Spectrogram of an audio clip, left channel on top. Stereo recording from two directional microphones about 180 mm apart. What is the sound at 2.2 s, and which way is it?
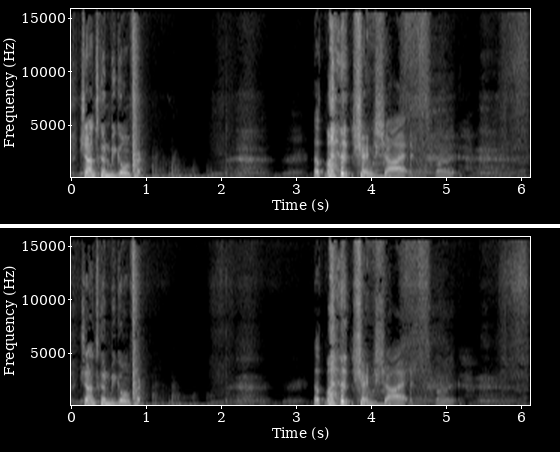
Wheeze, 10° right (ahead or behind).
